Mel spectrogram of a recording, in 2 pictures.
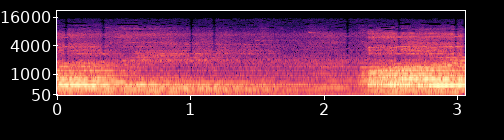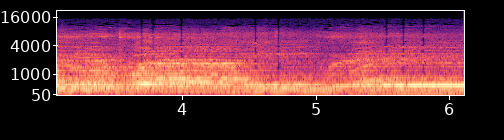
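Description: A man and women singing a slow worship song in harmony, in long held phrases. One phrase fades out about two seconds in, and a new, louder phrase begins right after.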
